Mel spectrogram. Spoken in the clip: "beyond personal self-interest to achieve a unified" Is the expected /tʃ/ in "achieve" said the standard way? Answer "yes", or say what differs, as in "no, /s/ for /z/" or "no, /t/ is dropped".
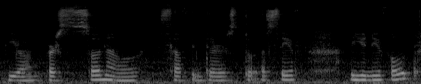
no, /s/ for /tʃ/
